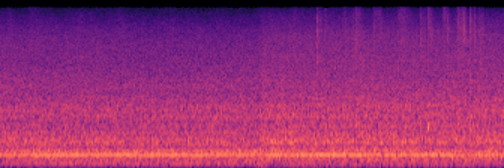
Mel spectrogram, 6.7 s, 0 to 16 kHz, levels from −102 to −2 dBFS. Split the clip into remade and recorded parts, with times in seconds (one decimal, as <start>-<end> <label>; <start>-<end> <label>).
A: 0.0-1.7 remade; 1.7-3.1 recorded; 3.1-4.1 remade; 4.1-4.6 recorded; 4.6-6.7 remade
